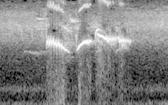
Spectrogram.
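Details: Golden flycatcher lure call: a quick run of three or four sliding whistled chirps, the notes rising and falling, over steady background hiss.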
